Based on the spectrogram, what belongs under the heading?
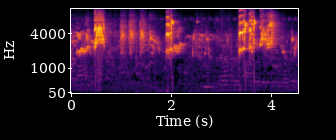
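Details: Fischer's lovebird pair, green, recorded October 16, 2023, giving squeaky chirps and two shrill screechy bursts amid soft chattering.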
